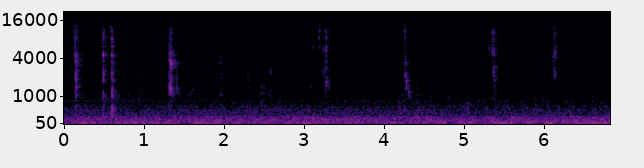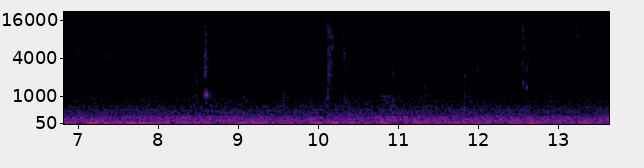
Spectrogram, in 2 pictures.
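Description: Close-miked chewing of steak fries, with irregular sharp wet mouth clicks and smacks.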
